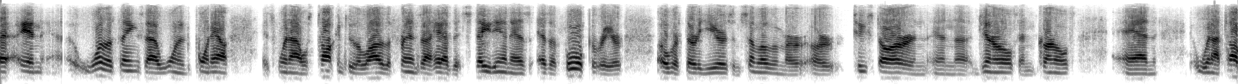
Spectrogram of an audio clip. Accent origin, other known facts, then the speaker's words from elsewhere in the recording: Rome, Georgia, United States; I was born and raised here in North Georgia, in Rome, Georgia, and went through the public schools here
